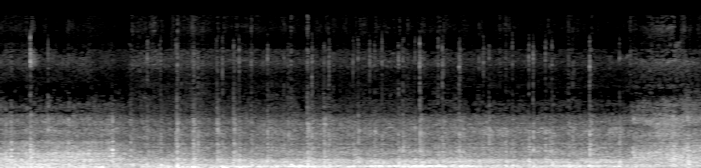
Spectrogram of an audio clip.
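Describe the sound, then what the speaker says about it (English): Miniature trains clatter and hum along the rails nearby, a constant whirring drone with light rhythmic clicks throughout. "Now we should end up with trains passing each other in just a minute."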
